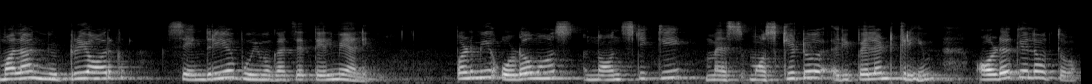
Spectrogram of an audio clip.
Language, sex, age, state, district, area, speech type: Marathi, female, 60+, Maharashtra, Pune, urban, read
